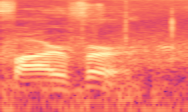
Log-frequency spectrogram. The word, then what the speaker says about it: Favre: Just like Brett Favre, but Farver.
